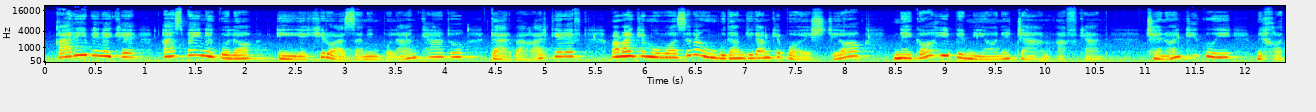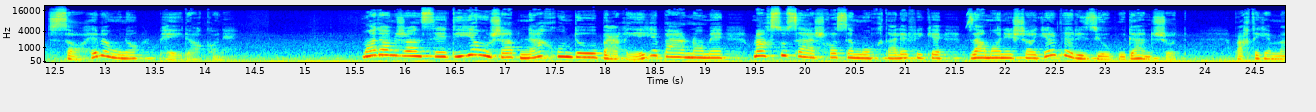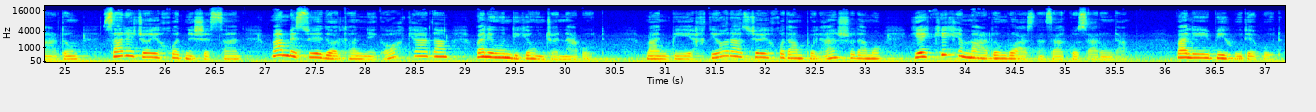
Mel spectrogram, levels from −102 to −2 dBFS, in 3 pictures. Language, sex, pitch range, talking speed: Persian, female, 180-290 Hz, 155 wpm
